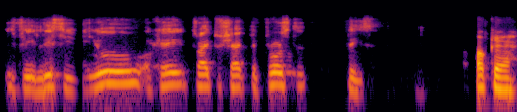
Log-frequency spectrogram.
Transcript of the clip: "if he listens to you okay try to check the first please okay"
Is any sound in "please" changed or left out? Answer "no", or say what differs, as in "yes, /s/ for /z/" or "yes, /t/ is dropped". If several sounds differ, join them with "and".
yes, /l/ is dropped and /s/ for /z/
